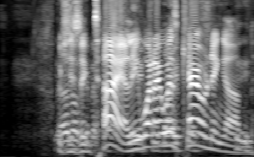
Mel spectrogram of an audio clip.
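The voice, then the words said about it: Imitates another person's voice. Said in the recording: “is that your Don Johnson impression? ... Yeah, it's not bad, is it? ... It sounds a bit like Wallace Shawn.”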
